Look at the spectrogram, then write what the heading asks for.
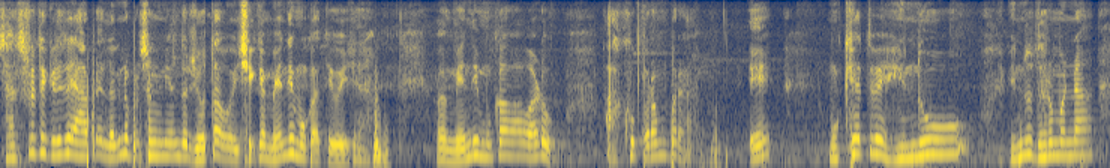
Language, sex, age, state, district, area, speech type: Gujarati, male, 18-30, Gujarat, Rajkot, urban, spontaneous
